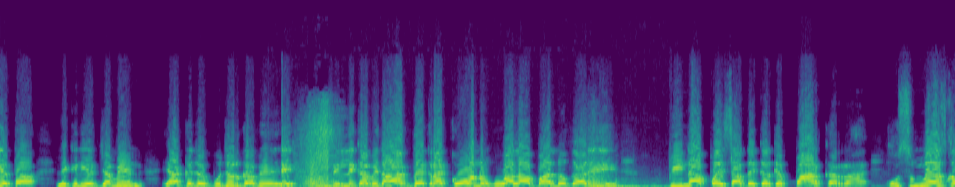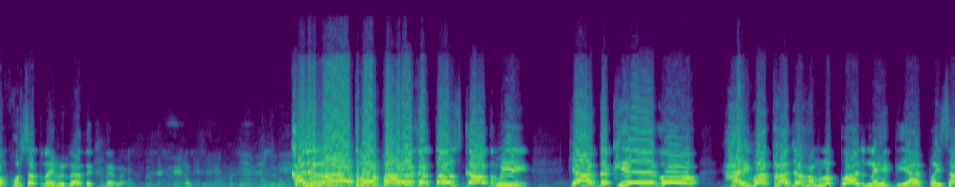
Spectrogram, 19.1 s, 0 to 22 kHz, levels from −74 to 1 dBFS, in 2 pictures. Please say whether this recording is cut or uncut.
cut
